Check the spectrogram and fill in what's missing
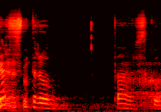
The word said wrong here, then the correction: Jastrebarsko: Ah, var det så? Ja. – Du, förmodligen har du rätt. Ska vi se på uttalet bara. Jastrebarsko.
